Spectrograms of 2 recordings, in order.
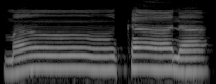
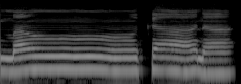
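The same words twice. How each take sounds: The two takes are said the same way.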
